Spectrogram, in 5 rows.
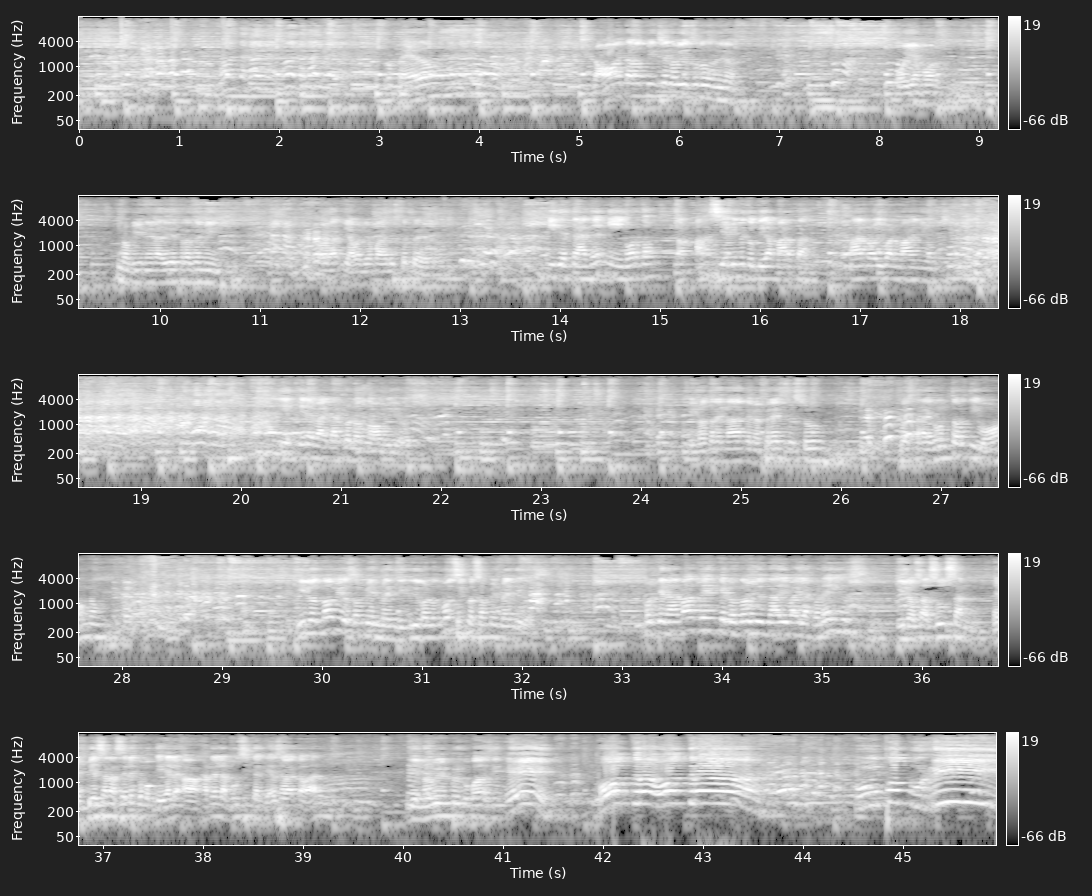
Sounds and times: Music: 0:00.0 - 0:45.9
Speech: 0:05.0 - 0:06.6, 0:08.2 - 0:08.7, 0:09.6 - 0:10.8, 0:11.5 - 0:12.9, 0:13.8 - 0:18.0, 0:20.2 - 0:21.8, 0:24.4 - 0:25.8, 0:26.6 - 0:27.9, 0:29.7 - 0:32.2, 0:33.2 - 0:43.7, 0:44.5 - 0:45.9.

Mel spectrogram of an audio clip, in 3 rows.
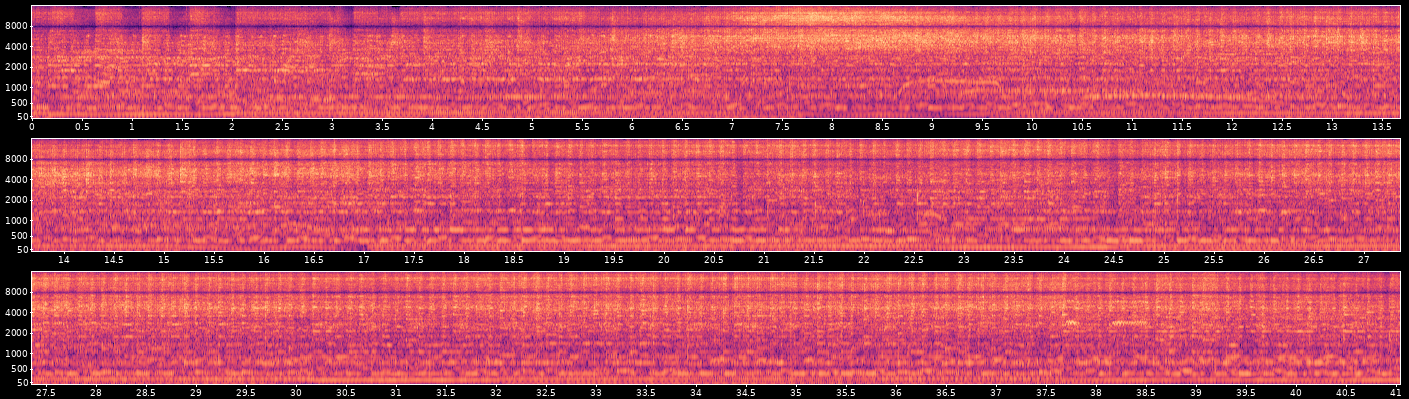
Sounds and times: Independent music: 0:00.0 - 0:41.0.

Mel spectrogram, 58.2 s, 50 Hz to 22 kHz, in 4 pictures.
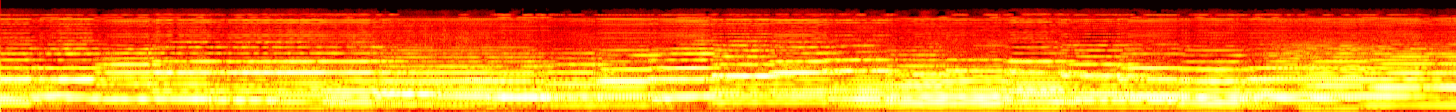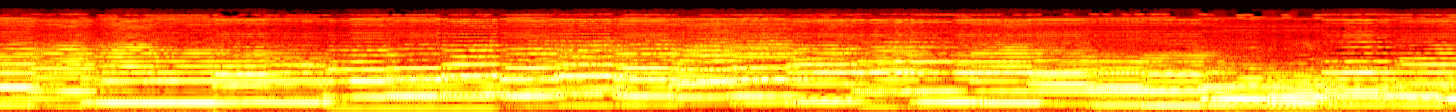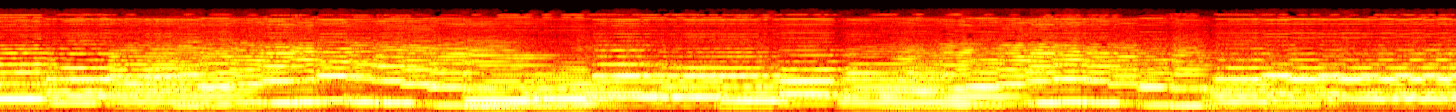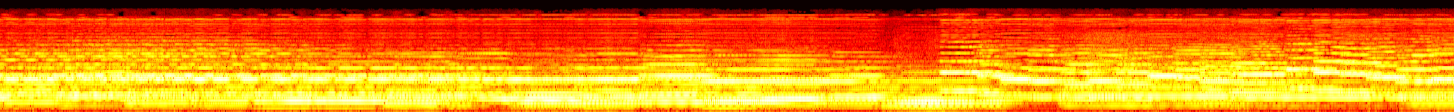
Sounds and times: Clarinet: 0:00.0 - 0:58.2.

